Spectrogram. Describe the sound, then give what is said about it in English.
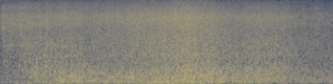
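Continuous roar of ocean surf washing onto the shore, a broad steady rush that swells slightly in the middle, with some wind noise and no voices. “The beautiful seasoned scent in the natural sound of the wave allows you to forget all your worries as you enjoy the sun, the breeze, the waves.”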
